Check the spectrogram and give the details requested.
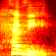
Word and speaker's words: heavy: S so dirtier dirtiest EA most of the times has e like in clean but sometimes it has a short e sound and it does in this word so this word is heavy once again the Y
